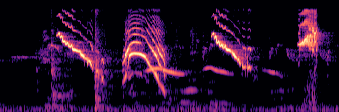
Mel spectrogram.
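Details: Loud oriental magpie-robin song, loaded with fill-in phrases, that provokes rival magpie-robins: four bright bursts spaced under a second apart, each a steep downward-sweeping whistle or a harmonic-rich warble, ending in a short buzzy note.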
